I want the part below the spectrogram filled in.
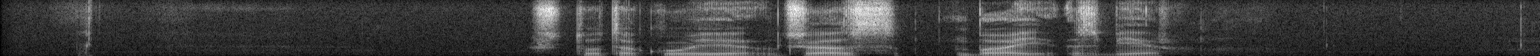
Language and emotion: Russian, neutral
